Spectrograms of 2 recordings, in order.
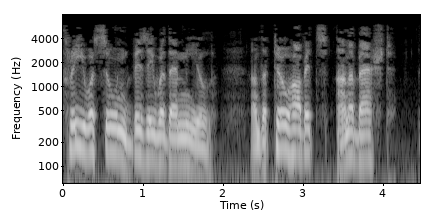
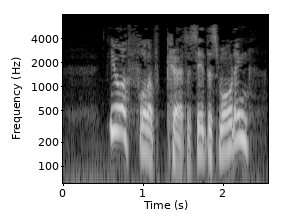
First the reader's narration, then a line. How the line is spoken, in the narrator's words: laughed Legolas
